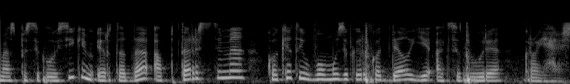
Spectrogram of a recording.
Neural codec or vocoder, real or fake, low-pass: none; real; 7.2 kHz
